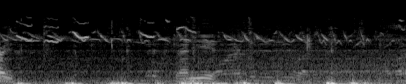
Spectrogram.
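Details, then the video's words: A towa towa at a whistling competition in Berbice, Guyana, 2023, pours out a continuous run of short high whistled notes, steadily repeated, while spectators chatter close by. "TOWA TOWA BIRD WHISTLING COMPETITION"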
